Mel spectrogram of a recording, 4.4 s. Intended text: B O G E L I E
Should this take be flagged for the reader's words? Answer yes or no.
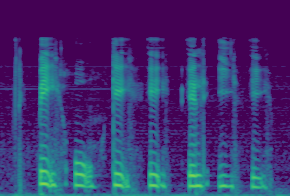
no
